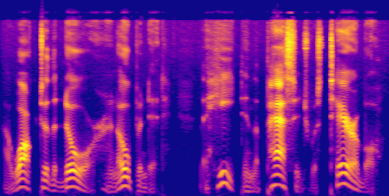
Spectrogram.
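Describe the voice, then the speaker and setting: A man's voice: low voice, wildly swooping pitch, normal speed, gravelly, a little mellow, breathy edge, dry recording, clean studio sound. A man with a Nigerian accent narrating a folktale dramatically in the first person, as a podcast storyteller.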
